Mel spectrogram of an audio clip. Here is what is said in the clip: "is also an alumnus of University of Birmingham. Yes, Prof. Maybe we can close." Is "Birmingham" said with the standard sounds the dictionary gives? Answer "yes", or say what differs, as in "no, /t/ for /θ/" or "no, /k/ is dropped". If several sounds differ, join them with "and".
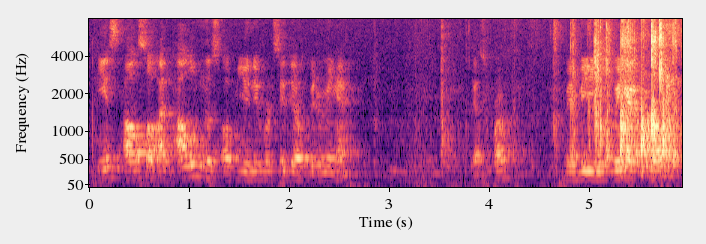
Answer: no, /ŋ/ is dropped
